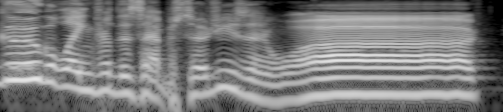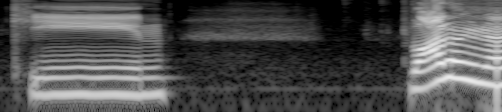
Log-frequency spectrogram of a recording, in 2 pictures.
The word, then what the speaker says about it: Joaquin: Joaquin Phoenix. Oh, I've been saying it wrong for a while. What the hell? Pause. How do you say Joaquin Phoenix's name? Joking Phoenix.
